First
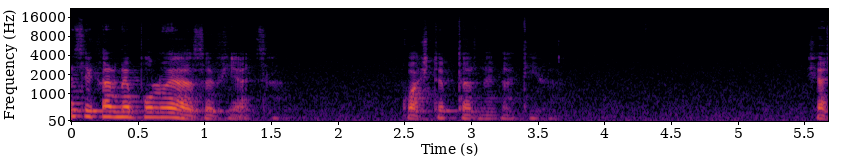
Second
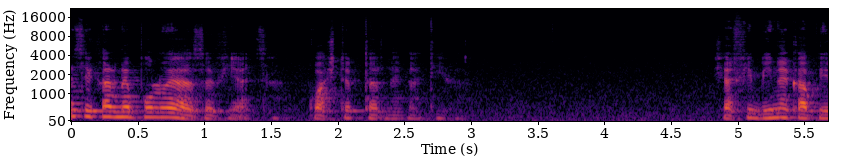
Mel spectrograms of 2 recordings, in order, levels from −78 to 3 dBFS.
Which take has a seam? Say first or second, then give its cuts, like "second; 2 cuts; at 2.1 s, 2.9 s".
second; 1 cut; at 1.7 s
